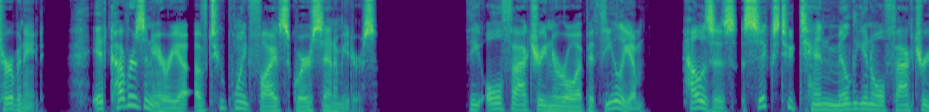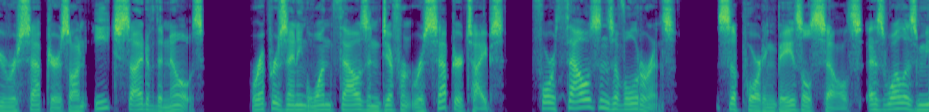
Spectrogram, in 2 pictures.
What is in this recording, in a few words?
Cerebral Nerve Disorder Module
